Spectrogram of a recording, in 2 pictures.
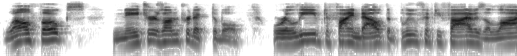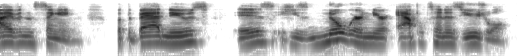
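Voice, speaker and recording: A man's voice: medium pitch, moderate pace, sharp tone, dull audio, natural voice. A man reading aloud as a folksy animal sanctuary staffer announcing a public update in an audiobook. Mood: upbeat, informative.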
